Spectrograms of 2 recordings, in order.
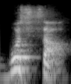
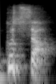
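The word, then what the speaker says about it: غصہ: So for instance, anger is considered wussa, wussa. But the Bollywood stars, not able to pronounce the gha sound, they say gussa, gussa. It's flat, gussa.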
